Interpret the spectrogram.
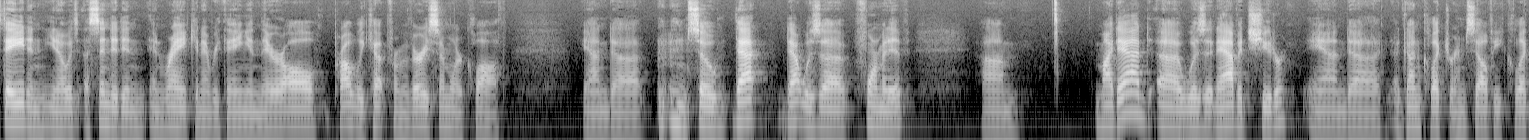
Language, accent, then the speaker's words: English; Fort Walton Beach, Florida, United States; also born or lived in New Hampshire; I grew up in Fort Walton Beach, Destin, Florida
